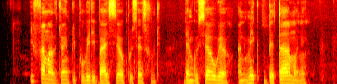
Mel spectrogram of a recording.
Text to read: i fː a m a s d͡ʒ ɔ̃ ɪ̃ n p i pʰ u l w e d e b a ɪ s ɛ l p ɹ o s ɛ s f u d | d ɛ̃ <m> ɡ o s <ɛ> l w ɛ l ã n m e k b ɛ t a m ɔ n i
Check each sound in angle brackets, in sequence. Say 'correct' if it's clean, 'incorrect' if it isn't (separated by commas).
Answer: correct, correct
